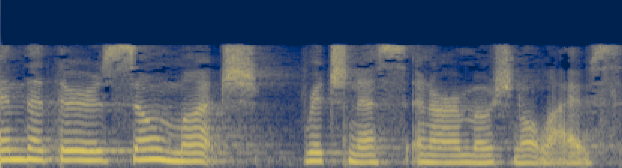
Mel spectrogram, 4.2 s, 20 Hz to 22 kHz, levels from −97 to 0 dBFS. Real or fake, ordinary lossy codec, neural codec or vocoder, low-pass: real; MP3, 32 kbps; none; 7.2 kHz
